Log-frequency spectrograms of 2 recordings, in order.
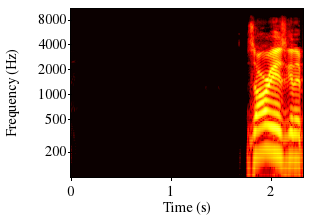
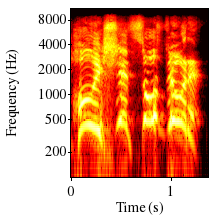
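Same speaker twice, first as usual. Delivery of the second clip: thrilled yell, much higher and louder; excited shout; 13 dB louder than usual. Real, not acted. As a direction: yell it as the winning move hits. Big match moment on screen.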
